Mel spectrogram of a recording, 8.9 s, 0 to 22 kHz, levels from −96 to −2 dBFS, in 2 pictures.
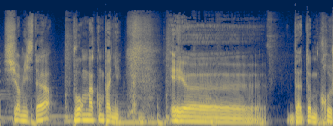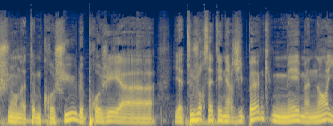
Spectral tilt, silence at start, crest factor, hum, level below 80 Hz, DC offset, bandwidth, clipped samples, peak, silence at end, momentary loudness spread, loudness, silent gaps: -6 dB/octave; 0 s; 14 dB; none; -34 dBFS; under 0.1%; 16 kHz; under 0.1%; 0 dBFS; 0 s; 8 LU; -16 LUFS; none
